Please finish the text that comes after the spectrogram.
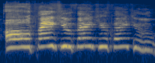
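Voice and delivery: high, singsong thank-yous; gushing thanks. Real, not acted. Host thanking a viewer for a compliment, high and gushing.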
